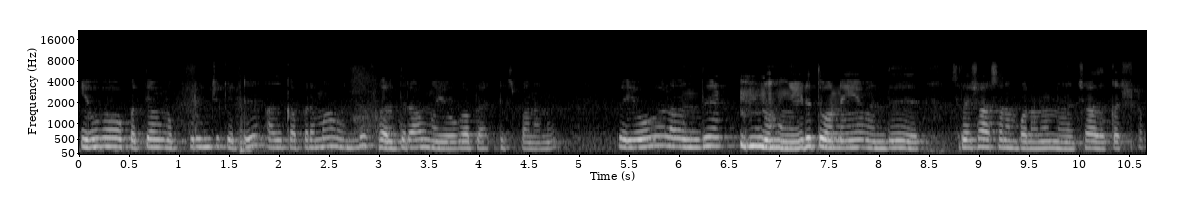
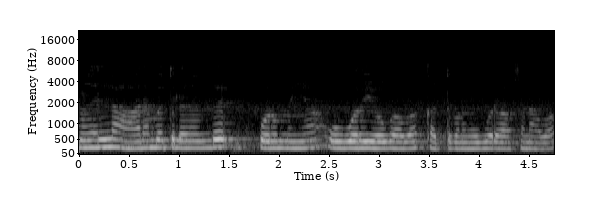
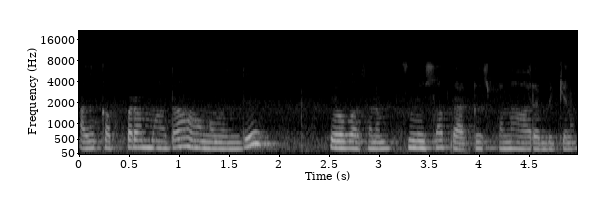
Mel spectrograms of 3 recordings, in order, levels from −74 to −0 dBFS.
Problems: low volume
